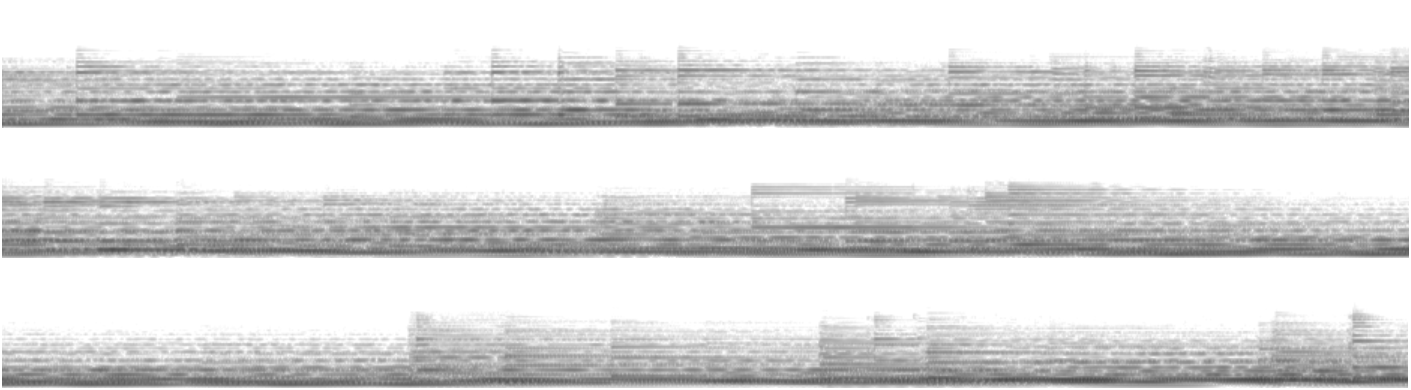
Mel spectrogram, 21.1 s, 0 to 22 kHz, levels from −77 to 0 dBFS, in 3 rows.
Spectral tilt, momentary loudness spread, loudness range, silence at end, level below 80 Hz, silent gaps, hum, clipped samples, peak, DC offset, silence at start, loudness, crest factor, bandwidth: -9.5 dB/octave; 5 LU; 2 LU; 0 s; -76 dBFS; none; none; under 0.1%; -18 dBFS; under 0.1%; 0 s; -32 LUFS; 14 dB; 5.4 kHz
